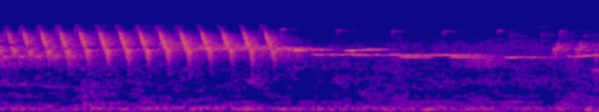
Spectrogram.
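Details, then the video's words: Canary sunbathing briefly, singing a fast rhythmic trill of high pulses for about a second and a half, then sustained whistled tones, over a soft low hum. "burung kenari jemur tipis tipis"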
